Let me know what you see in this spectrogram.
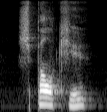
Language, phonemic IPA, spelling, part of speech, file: Dutch, /ˈspɑlᵊkjə/, spalkje, noun, Nl-spalkje.ogg
- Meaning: diminutive of spalk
